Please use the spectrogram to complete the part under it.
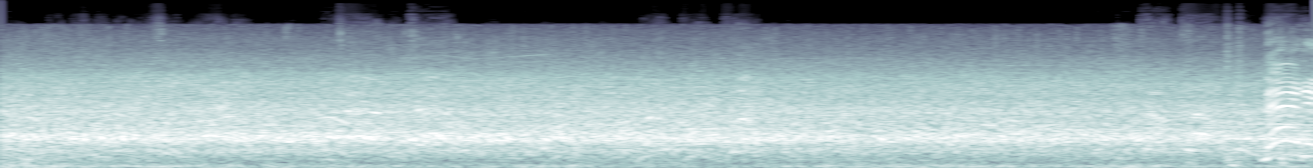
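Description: A big college football stadium crowd roars at Texas vs Texas A&M, a dense sustained wash of cheering that swells slightly near the end, with an announcer's voice likely mixed in.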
